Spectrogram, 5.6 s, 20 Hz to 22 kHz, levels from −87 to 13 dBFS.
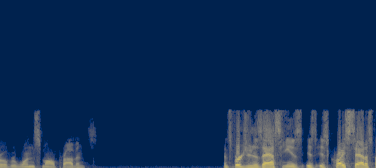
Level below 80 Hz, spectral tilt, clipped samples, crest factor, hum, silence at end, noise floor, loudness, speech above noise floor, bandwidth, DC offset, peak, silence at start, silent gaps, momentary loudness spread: -52 dBFS; -4.5 dB/octave; under 0.1%; 16 dB; none; 0.05 s; -74 dBFS; -16 LUFS; 58 dB; 8 kHz; under 0.1%; -2 dBFS; 0 s; none; 14 LU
